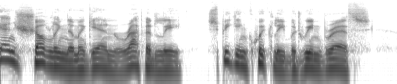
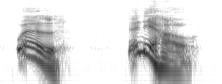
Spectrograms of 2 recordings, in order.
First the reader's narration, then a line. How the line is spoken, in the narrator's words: he said cheerfully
